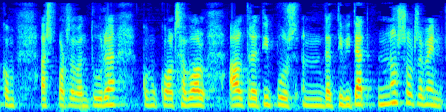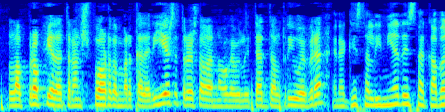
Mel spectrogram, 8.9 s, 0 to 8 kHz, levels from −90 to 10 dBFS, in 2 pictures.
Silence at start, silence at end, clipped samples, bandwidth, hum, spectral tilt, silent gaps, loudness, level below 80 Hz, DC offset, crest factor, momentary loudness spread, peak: 0 s; 0 s; under 0.1%; 7.6 kHz; none; -5.5 dB/octave; none; -25 LUFS; -54 dBFS; under 0.1%; 22 dB; 7 LU; -2 dBFS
